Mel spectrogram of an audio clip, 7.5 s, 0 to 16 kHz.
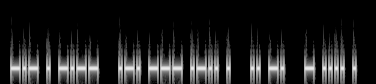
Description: Morse code, heard as a keyed tone, about 20 wpm, 700 Hz. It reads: KEY ROLE IN THE
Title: Sets of 6 Words - 20wpm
